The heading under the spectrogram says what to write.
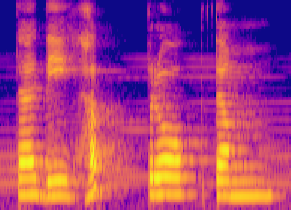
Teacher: హా మీద ఆఘాత, ప్రో మీద ఆఘాత, పక్కనున్న సంయుక్త అక్షరంలోని మొదటి అక్షరము ద్విత్వం చేస్తూ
